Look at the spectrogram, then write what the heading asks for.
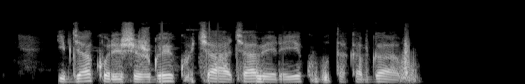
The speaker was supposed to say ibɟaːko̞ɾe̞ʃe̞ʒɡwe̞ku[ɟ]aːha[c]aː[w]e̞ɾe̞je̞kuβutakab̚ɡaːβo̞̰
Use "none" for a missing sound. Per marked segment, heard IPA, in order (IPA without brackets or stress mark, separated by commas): c, c, β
